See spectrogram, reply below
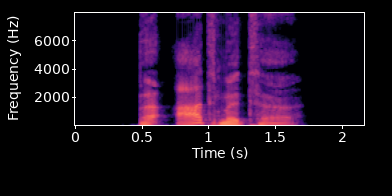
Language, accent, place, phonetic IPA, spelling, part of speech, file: German, Germany, Berlin, [bəˈʔaːtmətə], beatmete, adjective / verb, De-beatmete.ogg
- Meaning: inflection of beatmet: 1. strong/mixed nominative/accusative feminine singular 2. strong nominative/accusative plural 3. weak nominative all-gender singular 4. weak accusative feminine/neuter singular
